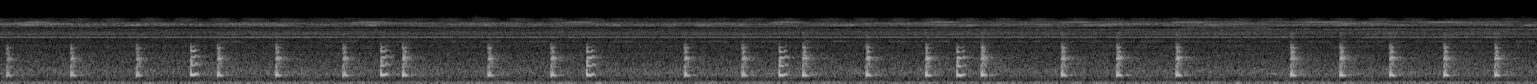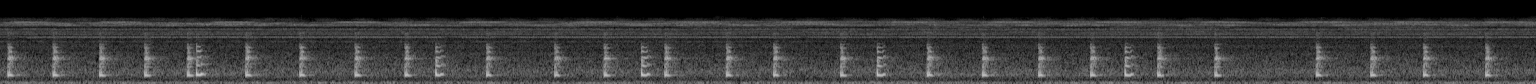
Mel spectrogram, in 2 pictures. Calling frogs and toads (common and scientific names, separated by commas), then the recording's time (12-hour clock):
blacksmith tree frog (Boana faber)
9:15pm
